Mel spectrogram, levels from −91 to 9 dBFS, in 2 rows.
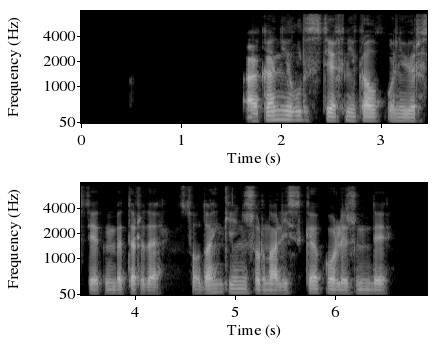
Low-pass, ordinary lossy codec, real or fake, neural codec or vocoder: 7.2 kHz; none; real; none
